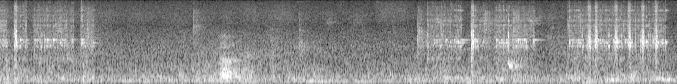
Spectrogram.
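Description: Computer mouse scroll wheel ratcheting through its detents in quick bursts of fine clicks: one burst right at the start, then two more in the last three seconds.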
